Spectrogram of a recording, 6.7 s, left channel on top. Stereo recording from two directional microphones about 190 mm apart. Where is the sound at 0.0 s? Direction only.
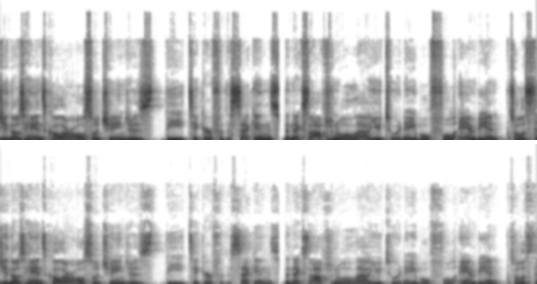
25° left (ahead or behind).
